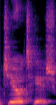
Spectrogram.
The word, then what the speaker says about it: Jyotish: So firstly, the term Jytoish, which is often used to describe Vedic astrology, am I pronouncing that correctly?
